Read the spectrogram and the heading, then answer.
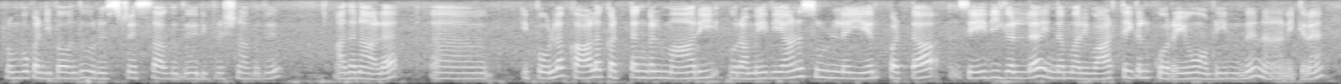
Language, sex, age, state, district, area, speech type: Tamil, female, 30-45, Tamil Nadu, Chennai, urban, spontaneous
